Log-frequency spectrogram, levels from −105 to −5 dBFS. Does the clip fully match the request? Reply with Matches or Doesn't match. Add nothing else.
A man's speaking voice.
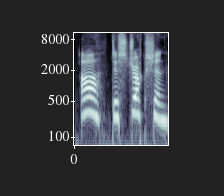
Doesn't match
